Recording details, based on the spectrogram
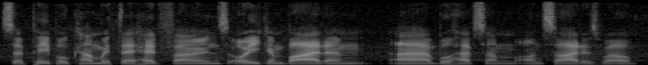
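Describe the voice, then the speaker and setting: A man's voice: fairly low pitch, monotone, fairly quick, a bit bright, smooth. A man, explaining his work casually and thoughtfully as an interview guest. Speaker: theatre maker being interviewed.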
